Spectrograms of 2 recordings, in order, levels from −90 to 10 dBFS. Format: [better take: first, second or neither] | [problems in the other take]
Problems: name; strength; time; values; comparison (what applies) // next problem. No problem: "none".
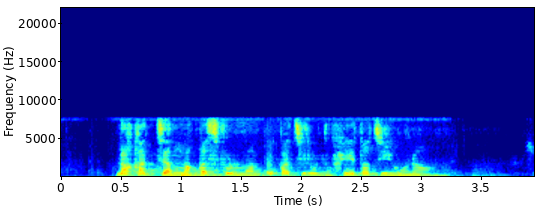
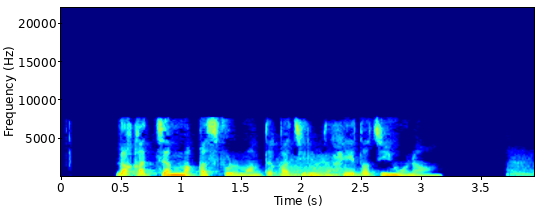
second | noise reduction (neural separator model SepFormer DNS4)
